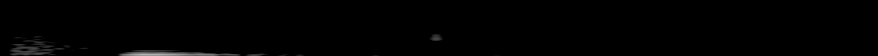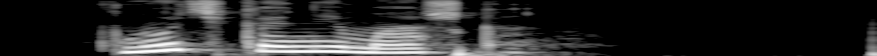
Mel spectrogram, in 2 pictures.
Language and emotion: Russian, neutral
